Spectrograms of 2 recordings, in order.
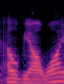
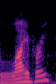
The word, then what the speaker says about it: LBRY: checking out my channel on LVR y or library depending on how you want to pronounce it that really helps this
